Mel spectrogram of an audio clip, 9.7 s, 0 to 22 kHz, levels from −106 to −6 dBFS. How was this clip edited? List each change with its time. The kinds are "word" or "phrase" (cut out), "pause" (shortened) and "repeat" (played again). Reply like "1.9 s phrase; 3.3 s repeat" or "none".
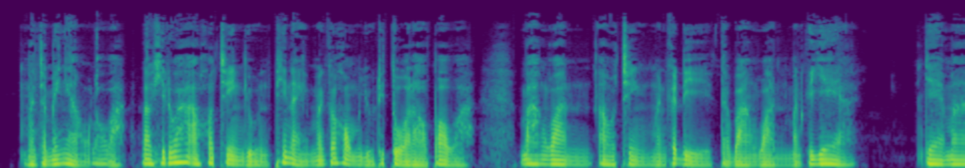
1.3 s pause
